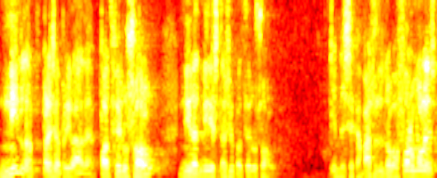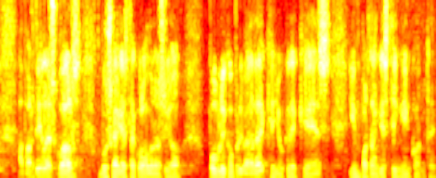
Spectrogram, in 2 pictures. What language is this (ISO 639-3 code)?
cat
